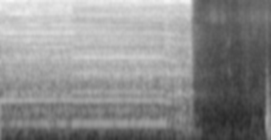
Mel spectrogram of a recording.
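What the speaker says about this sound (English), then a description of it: "Drill it into position." A power drill whines steadily up close for about two seconds, drilling a stop into position while installing a corner organiser, then cuts off, leaving quiet room tone and a small knock.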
